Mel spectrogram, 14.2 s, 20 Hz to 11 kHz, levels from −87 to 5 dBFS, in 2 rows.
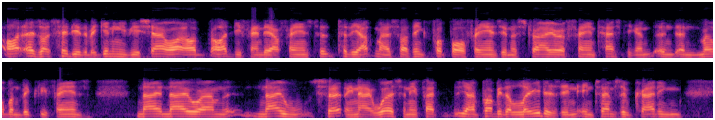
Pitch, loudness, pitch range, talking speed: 135 Hz, -20 LUFS, 125-140 Hz, 225 wpm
